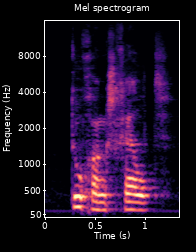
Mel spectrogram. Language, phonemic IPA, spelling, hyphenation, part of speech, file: Dutch, /ˈtu.ɣɑŋsˌxɛlt/, toegangsgeld, toe‧gangs‧geld, noun, Nl-toegangsgeld.ogg
- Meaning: access fee, entrance fee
